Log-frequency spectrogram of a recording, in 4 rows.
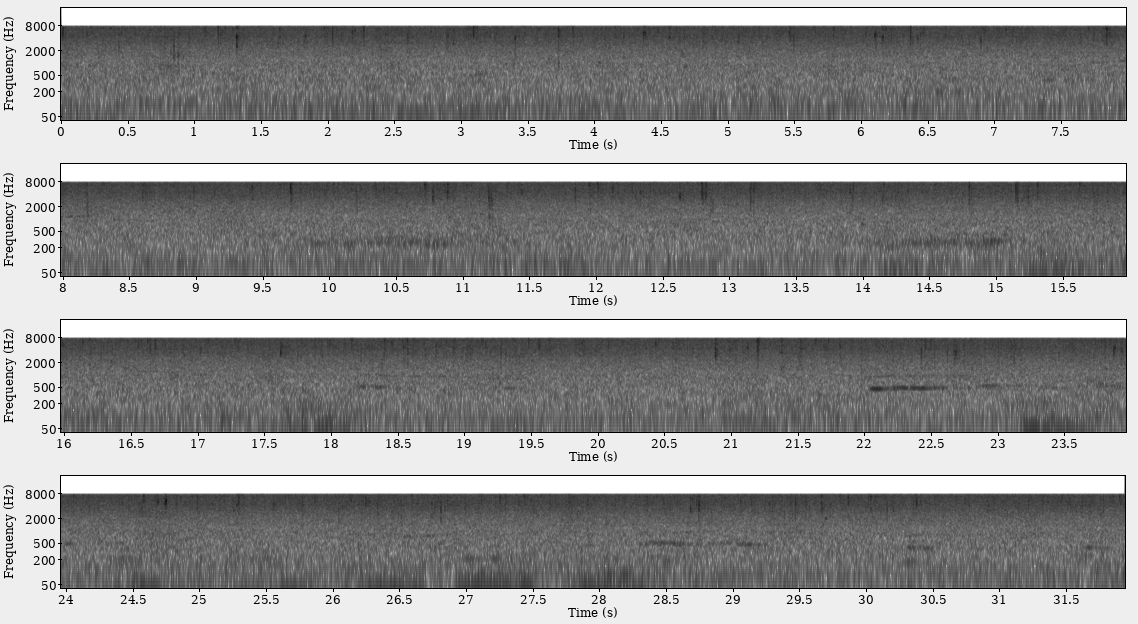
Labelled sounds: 7.9	8.3	humpback whale, 1.1 to 1.3 kHz

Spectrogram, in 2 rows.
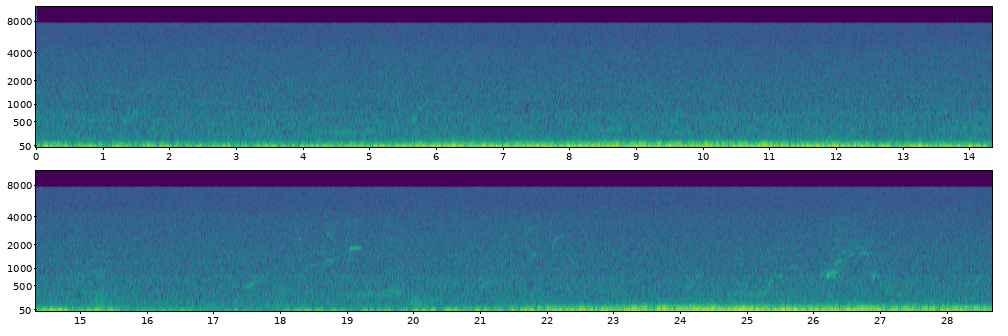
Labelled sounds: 19.0	19.3	humpback whale, 1.6 to 1.9 kHz
26.1	26.8	humpback whale, 0.80 to 1.9 kHz

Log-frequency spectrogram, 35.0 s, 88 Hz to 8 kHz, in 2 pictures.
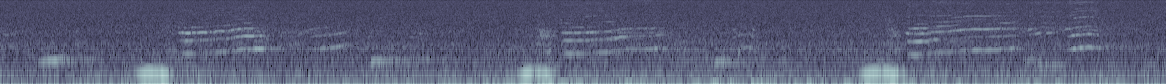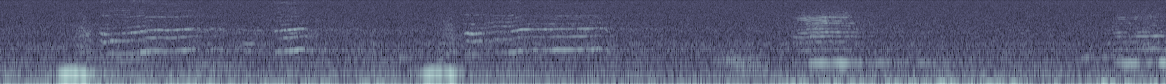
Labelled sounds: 2.7	4.0	humpback whale, 0.83 to 2.2 kHz
4.7	5.2	humpback whale, 1.1 to 1.4 kHz
8.4	9.9	humpback whale, 0.83 to 7.6 kHz
11.1	11.3	humpback whale, 1.1 to 1.3 kHz
13.6	16.5	humpback whale, 0.80 to 7.2 kHz
19.0	20.5	humpback whale, 0.80 to 7.5 kHz
21.6	22.2	humpback whale, 0.96 to 2.8 kHz
24.4	26.6	humpback whale, 0.80 to 3.5 kHz
29.4	30.2	humpback whale, 1.0 to 3.7 kHz
34.2	34.9	humpback whale, 1.1 to 3.2 kHz

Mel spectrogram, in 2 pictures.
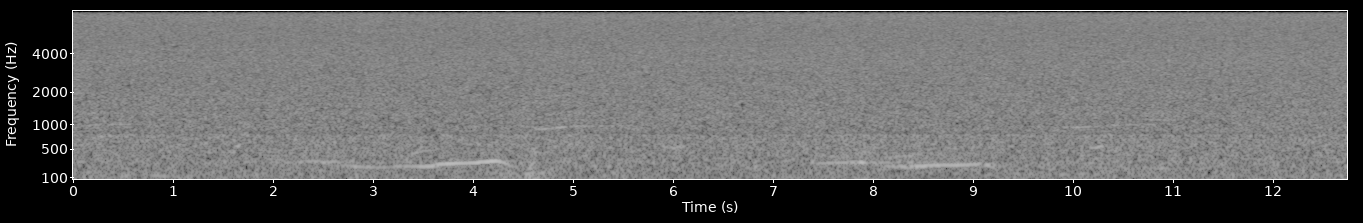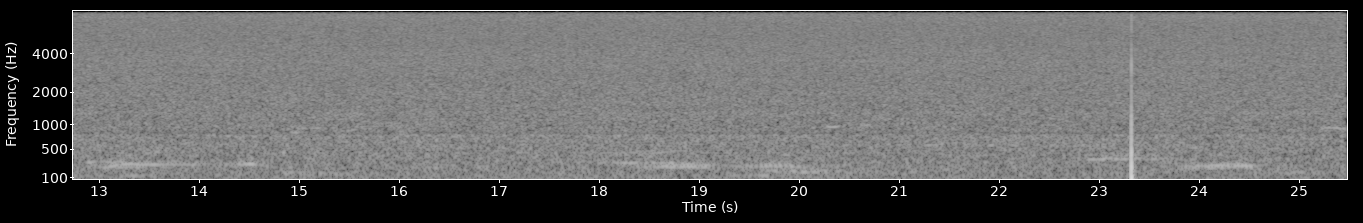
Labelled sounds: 25.2	25.4	humpback whale, 0.86 to 0.99 kHz

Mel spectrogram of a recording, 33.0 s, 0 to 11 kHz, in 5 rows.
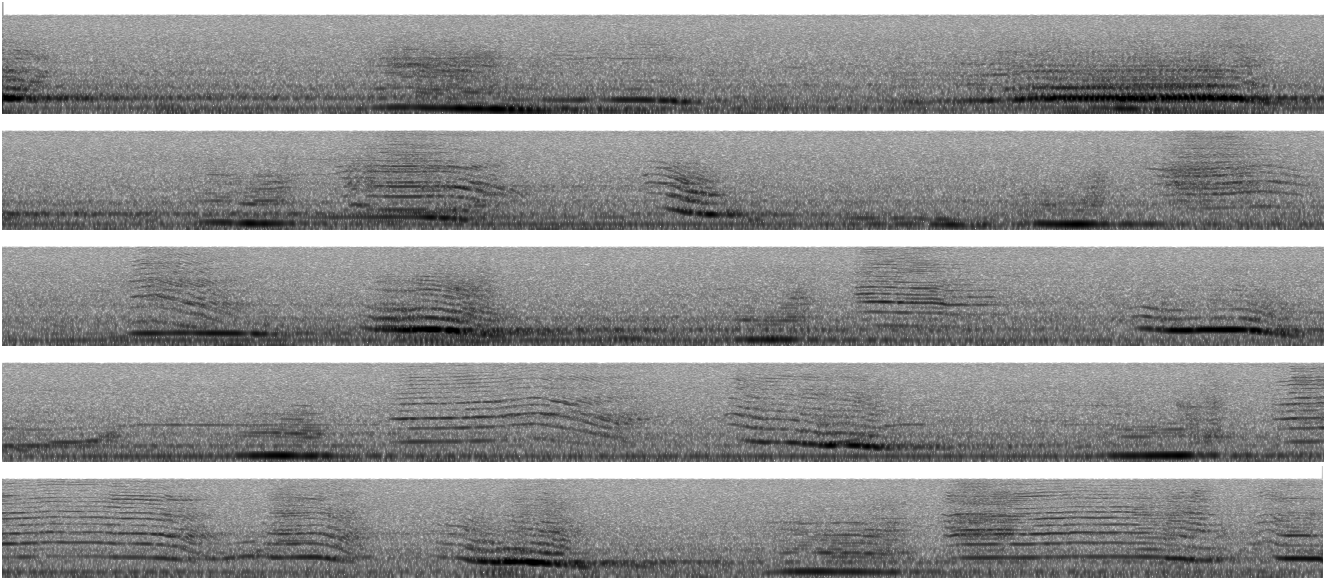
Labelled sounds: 1.9	2.2	humpback whale, 1.5 to 1.8 kHz
5.1	5.4	humpback whale, 1.3 to 1.4 kHz
7.8	8.1	humpback whale, 1.1 to 1.4 kHz
8.4	10.3	humpback whale, 0.80 to 2.9 kHz
12.3	13.2	humpback whale, 0.96 to 2.9 kHz
13.9	14.3	humpback whale, 1.5 to 2.9 kHz
15.0	15.6	humpback whale, 0.80 to 2.8 kHz
17.5	18.2	humpback whale, 0.86 to 7.0 kHz
18.8	19.6	humpback whale, 0.80 to 1.2 kHz
20.4	21.0	humpback whale, 0.99 to 1.2 kHz
21.8	23.1	humpback whale, 0.80 to 6.0 kHz
23.4	24.5	humpback whale, 0.86 to 5.5 kHz
25.1	25.6	humpback whale, 0.80 to 2.3 kHz
26.2	28.3	humpback whale, 0.80 to 7.2 kHz
28.6	28.8	humpback whale, 1.6 to 2.1 kHz
30.3	33.0	humpback whale, 0.86 to 6.6 kHz

